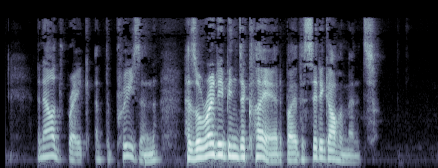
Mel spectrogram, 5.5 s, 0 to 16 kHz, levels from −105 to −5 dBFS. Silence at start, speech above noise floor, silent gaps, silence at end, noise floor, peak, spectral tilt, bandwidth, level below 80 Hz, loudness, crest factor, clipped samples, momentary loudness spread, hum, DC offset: 0.45 s; 55 dB; none; 0.8 s; -76 dBFS; -2 dBFS; -4.5 dB/octave; 11.5 kHz; -62 dBFS; -21 LUFS; 20 dB; under 0.1%; 17 LU; none; under 0.1%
